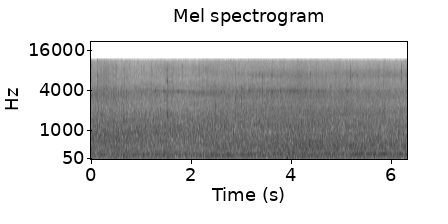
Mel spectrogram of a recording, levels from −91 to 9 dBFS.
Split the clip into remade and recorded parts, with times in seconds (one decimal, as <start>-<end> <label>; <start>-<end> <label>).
0.0-1.9 recorded; 1.9-2.6 remade; 2.6-3.9 recorded; 3.9-4.7 remade; 4.7-6.3 recorded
